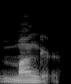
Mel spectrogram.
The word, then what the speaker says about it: manga: Sheldon manga is pronounced Monger for sure where is it Monger Monger you know because people pronounce a as they put an r on a sometimes you know not me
